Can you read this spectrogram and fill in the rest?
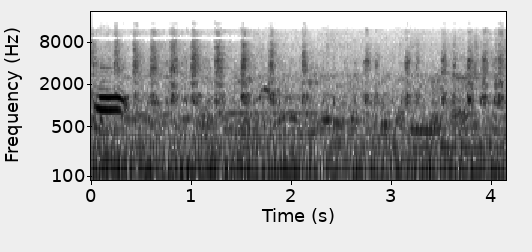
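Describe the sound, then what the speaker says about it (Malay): Ducks quack in short nasal bursts at moderate distance, mixed with a steady outdoor murmur and some faint voices. "Itik datang tu. Itik."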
